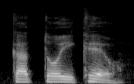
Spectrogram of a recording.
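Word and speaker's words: κατοικέω: La palabra habite, ahí en el griego, es una palabra griega que se pronuncia así, katoikeo.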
